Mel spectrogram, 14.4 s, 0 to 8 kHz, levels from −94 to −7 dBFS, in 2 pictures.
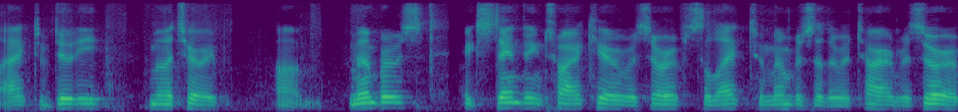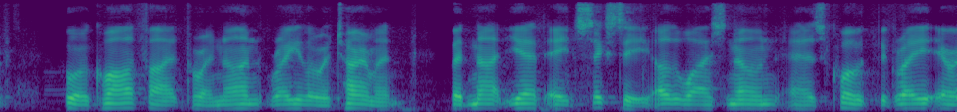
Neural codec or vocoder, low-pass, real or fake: codec, 16 kHz, 6 kbps, DAC; 7.2 kHz; fake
